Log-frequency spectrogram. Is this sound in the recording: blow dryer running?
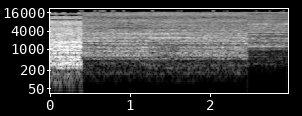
yes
